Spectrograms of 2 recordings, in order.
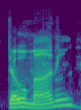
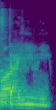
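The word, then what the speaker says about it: Dyami: How do you say his name? Domani? It's Daimi. It's Daimi.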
